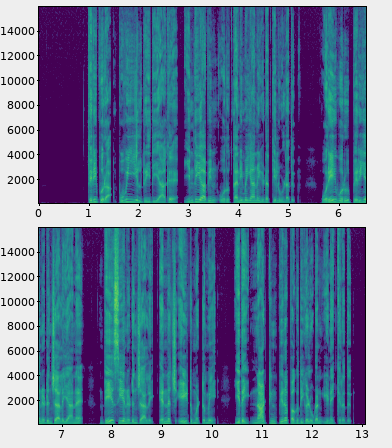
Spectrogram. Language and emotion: Tamil, neutral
